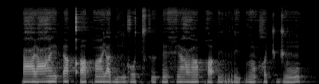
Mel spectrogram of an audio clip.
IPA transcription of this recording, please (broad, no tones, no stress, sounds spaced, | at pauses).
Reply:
ʕ i ʕ ẽ ʔ e qʼ ʉ qʷ ẽ j a bʲ ũ ɡ o t͡sʼ ɨ ʔ ẽ h ẽ ʕ ũ qʷ i ʔ i r i ʔ ð ũ χ ʉ t͡ʃ d͡ʒ ũ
